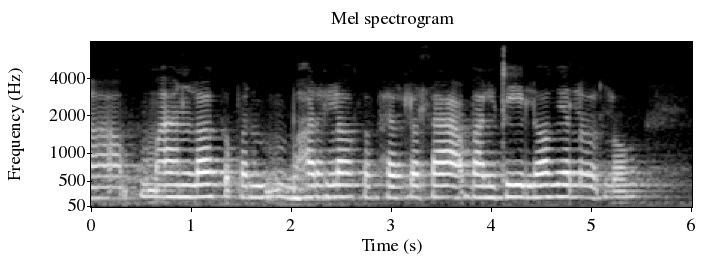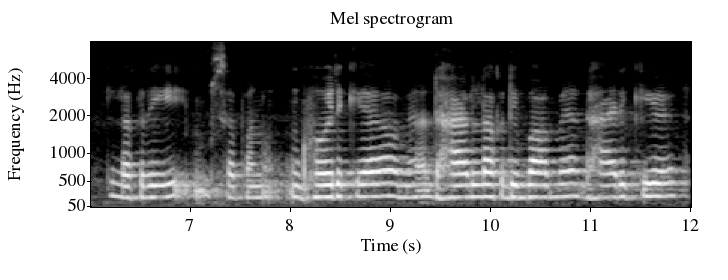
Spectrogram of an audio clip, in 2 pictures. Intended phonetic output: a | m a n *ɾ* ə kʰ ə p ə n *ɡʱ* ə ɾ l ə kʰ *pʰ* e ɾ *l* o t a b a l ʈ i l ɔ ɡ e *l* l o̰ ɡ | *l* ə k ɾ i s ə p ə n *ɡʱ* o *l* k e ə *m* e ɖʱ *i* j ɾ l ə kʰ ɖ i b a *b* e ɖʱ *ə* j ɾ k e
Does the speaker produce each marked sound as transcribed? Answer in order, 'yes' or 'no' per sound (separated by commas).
no, no, yes, yes, yes, yes, yes, no, yes, no, no, no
